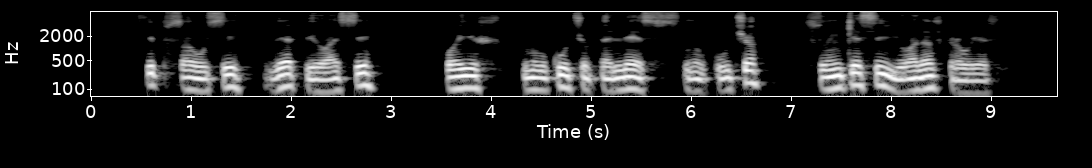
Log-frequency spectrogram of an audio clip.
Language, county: Lithuanian, Panevėžys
